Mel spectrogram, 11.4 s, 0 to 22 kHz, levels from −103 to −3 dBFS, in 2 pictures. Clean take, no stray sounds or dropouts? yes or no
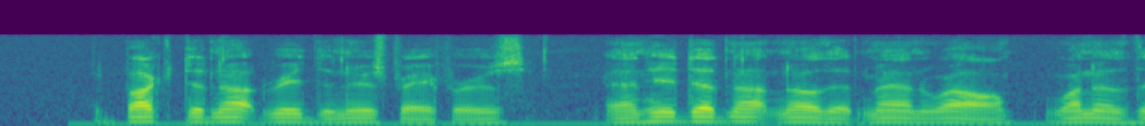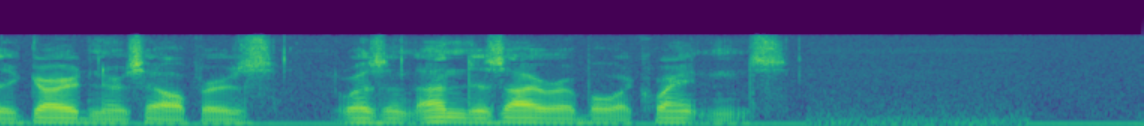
yes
